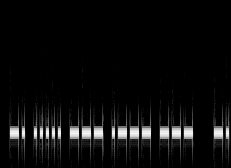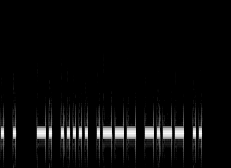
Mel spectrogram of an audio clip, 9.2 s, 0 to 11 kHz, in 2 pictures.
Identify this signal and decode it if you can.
Morse code, heard as a keyed tone, about 21 wpm, 700 Hz. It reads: N5OJO DE N5JYI
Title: USA Callsign DE Callsign - 5 Characters - 20wpm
